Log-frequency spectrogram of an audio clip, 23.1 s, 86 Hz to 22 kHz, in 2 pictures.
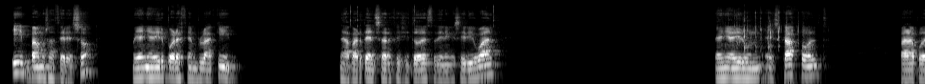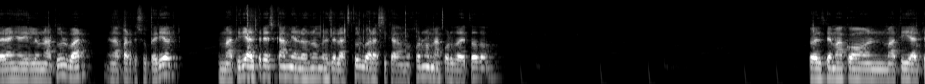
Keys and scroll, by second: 11.3 Return, 21.4 alt+Return.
